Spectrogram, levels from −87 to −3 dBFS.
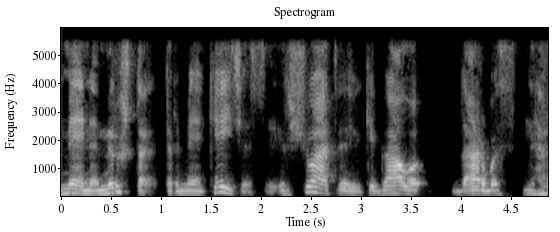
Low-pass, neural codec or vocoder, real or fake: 5.4 kHz; none; real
